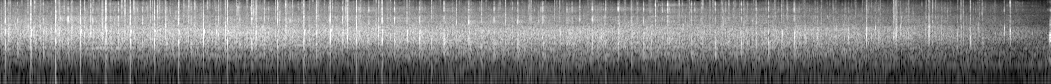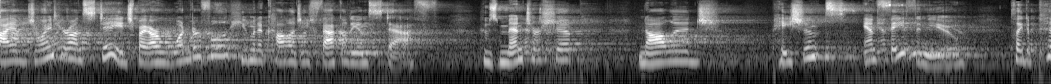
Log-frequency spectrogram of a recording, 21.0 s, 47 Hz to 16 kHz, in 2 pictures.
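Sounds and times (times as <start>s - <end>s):
large audience applauding: 0.0s - 10.5s
speech: 10.7s - 21.0s.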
